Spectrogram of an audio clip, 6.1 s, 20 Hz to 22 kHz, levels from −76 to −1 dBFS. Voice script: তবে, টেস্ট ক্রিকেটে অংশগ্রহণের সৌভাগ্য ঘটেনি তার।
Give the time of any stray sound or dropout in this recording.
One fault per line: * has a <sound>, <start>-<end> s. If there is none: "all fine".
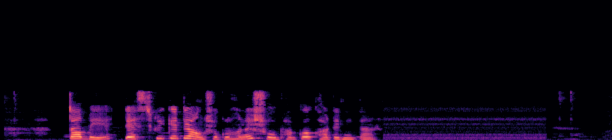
all fine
